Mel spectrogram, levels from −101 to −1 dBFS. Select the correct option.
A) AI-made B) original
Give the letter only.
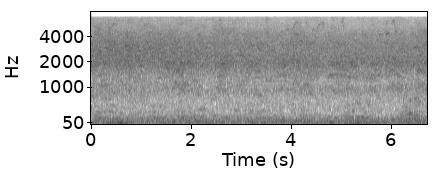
B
